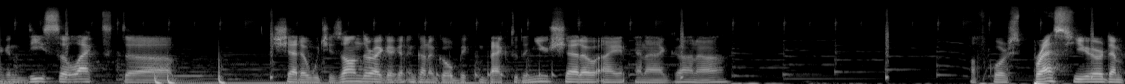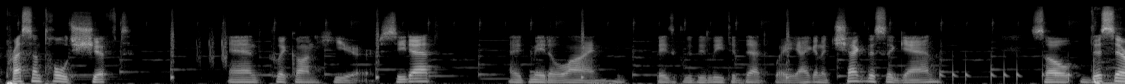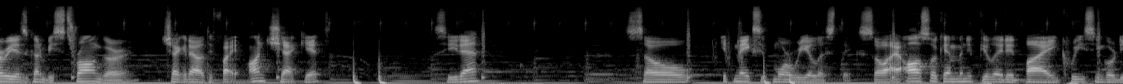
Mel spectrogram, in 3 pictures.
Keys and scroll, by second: 8.1 ctrl+z, 17.1 v.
